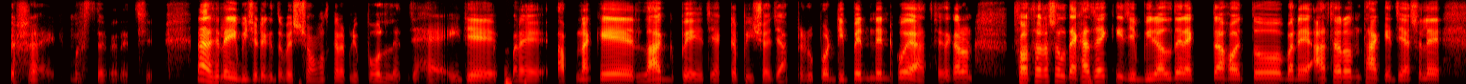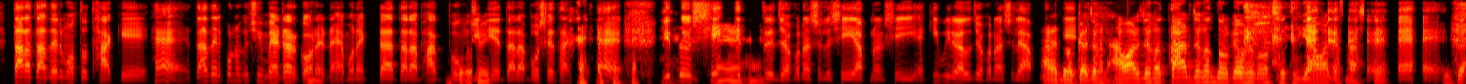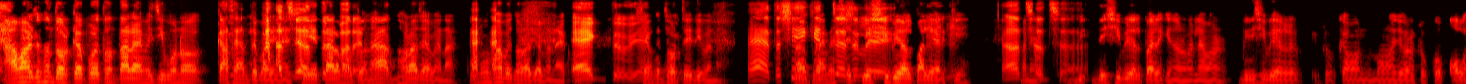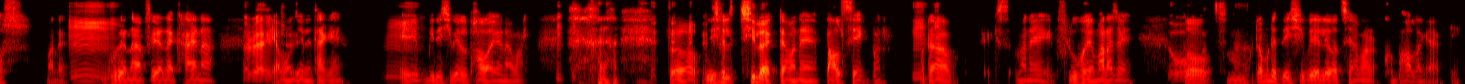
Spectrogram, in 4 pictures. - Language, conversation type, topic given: Bengali, podcast, আপনার ছোট ছোট খুশির রীতিগুলো কী কী?
- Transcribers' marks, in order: other background noise; laugh; laugh; laughing while speaking: "হ্যাঁ, হ্যাঁ"; chuckle; laughing while speaking: "কাছে আনতে পারেন না। একদমই, একদমই"; chuckle; tapping; laugh; chuckle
